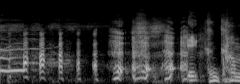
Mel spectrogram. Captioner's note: laughter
